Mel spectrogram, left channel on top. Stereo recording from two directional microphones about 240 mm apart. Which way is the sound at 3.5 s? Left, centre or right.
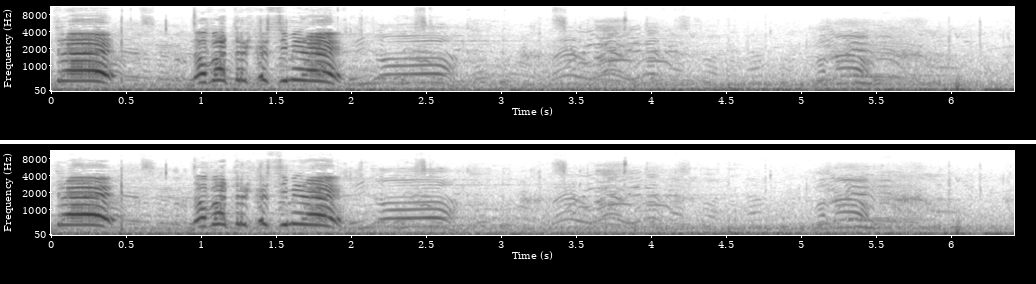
Left.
